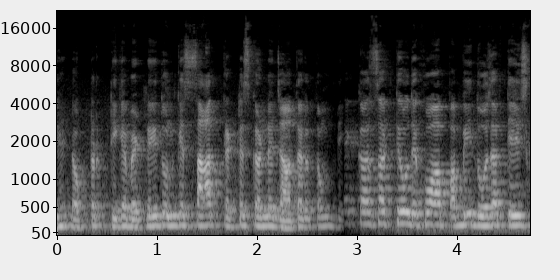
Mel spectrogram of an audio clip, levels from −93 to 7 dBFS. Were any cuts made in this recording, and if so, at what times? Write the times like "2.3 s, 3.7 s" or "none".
2.9 s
